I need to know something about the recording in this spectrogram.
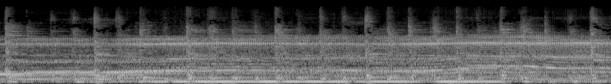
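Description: Live acoustic music: a low held drone and a slowly wavering higher tone sound over evenly repeated guitar strokes.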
